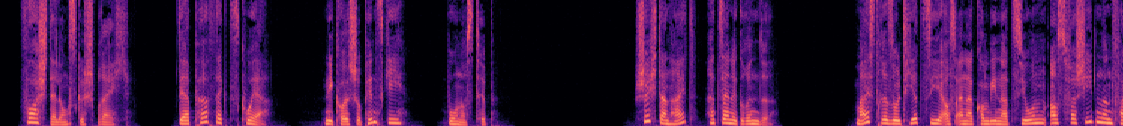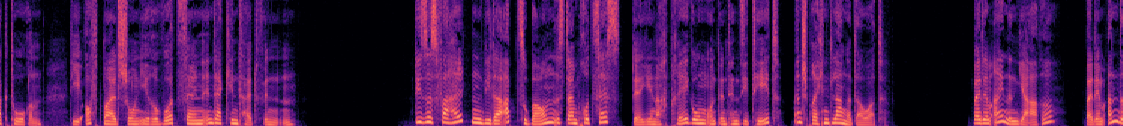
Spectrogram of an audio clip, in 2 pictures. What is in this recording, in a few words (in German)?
Bewerbungsgespraech freundlich; Sachbuch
